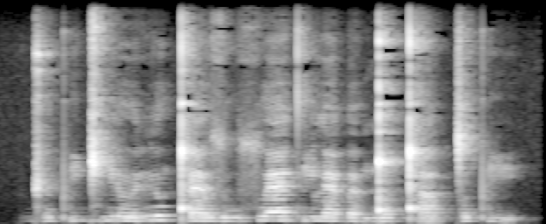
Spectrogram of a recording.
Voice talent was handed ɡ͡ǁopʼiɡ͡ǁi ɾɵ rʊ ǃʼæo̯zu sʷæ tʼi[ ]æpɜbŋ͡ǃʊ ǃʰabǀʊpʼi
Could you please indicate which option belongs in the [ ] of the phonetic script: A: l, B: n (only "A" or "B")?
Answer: A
